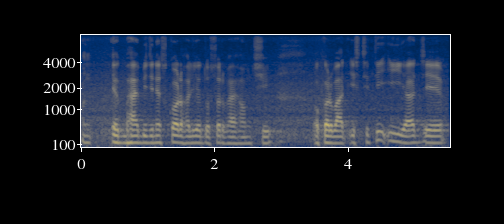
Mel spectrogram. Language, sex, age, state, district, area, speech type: Maithili, male, 60+, Bihar, Saharsa, urban, spontaneous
